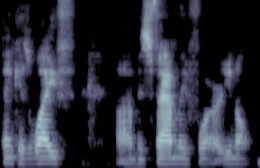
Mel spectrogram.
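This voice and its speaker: Warm, gracious man from Tonga. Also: fairly low pitch, little pitch movement, normal speed, vocal fry. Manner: warm, grateful, laughs easily. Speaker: podcast co-host. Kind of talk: casual podcast chat.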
